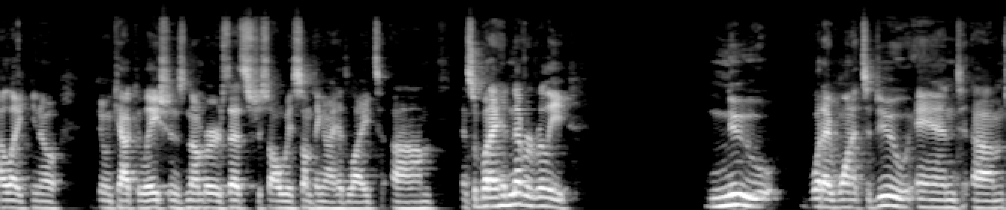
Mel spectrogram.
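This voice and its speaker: Man, 20s, from Hungary, studio guest, hesitant, lots of ums, mid pitch. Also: a bit bright. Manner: hesitant, many fillers and restarts. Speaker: company COO, guest. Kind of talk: casual interview talk.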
